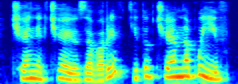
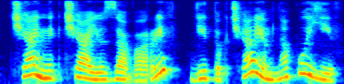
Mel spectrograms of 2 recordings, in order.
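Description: First: It is said at a quick pace. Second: It is said at a moderate, unhurried pace.

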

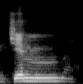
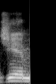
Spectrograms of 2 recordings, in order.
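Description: First: The word ends with a little added buzz. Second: The word ends plainly, with no extra buzz. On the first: The character is trying to sound educated and posh. "he would say Jim, you know, like that kind of thing" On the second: This is how the name is normally said. "instead of saying Jim"

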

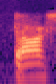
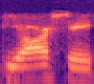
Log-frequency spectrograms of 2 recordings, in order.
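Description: First: The name is said as one syllable. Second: The name is said as two syllables.

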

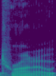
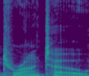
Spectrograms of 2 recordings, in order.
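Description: First: The last T sound is left out. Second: The last T sound is clearly pronounced. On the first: The speaker is a local. "if you're from Toronto, you say Toronto" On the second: The speaker is not a local. "If you're not from Toronto, you say Toronto"

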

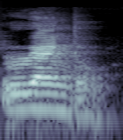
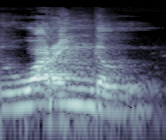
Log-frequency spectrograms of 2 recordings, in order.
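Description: First: No W sound is heard at the start. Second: A W sound is heard at the start. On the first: The speaker calls it right. "It will be wrangle" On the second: The speaker calls it wrong. "Wrangle is incorrect"

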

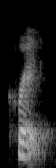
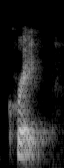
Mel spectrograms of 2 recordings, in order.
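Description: First: The vowel sounds like the 'ay' in 'day'. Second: The vowel sounds like the 'ay' in 'day'.

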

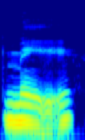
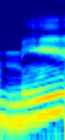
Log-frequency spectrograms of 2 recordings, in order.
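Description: First: The pitch on the word goes down. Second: The pitch on the word goes up. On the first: The speaker calls it right. "this one it makes the tonal goes down" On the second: The speaker calls it wrong. "Instead of me"

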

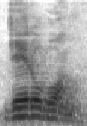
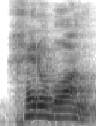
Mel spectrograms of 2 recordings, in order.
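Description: First: It begins with a soft y-sound. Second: It begins with a harsh throaty sound. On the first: This is how speakers of other languages say it. "El resto de los idiomas, la J la pronuncian ya, ye, ji, yo, yu" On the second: This is how Spanish speakers say it. "porque los pronunciamos la J, somos los españoles y los árabes"

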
